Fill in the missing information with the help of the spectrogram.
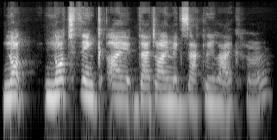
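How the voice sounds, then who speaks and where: Woman reading as guilt-ridden, halting teen princess. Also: fairly high pitch, no echo, clean studio sound, close to an everyday voice. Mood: anguished guilt. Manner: emotional, halting. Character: guilt-ridden teenage princess, bitter and self-blaming. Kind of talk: storybook character voice.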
